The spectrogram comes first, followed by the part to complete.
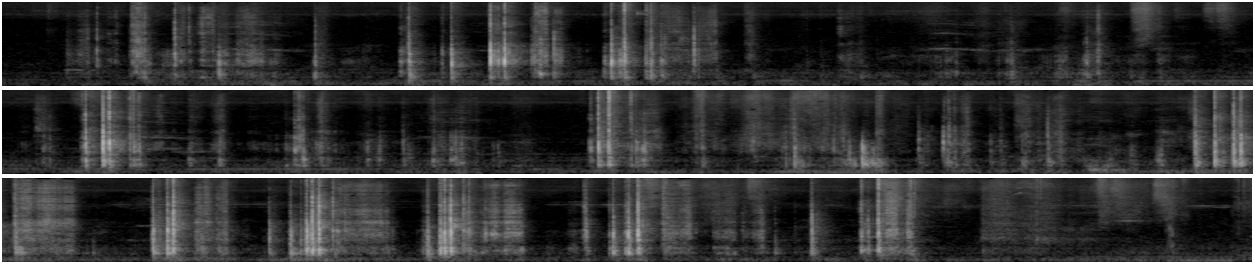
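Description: Scissors cutting through a sheet of stiff calendar paper, trimming off the spiral-bound edge in a series of irregular sharp snips.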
